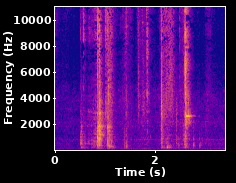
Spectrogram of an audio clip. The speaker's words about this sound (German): Also, jetzt gehen wir unser Fleisch rein. So. Deckel wieder drauf.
